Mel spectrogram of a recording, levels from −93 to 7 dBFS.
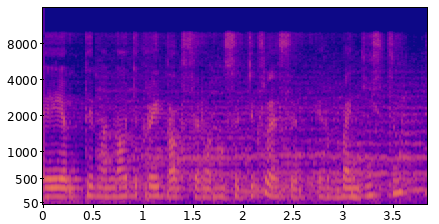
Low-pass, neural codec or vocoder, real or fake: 9.9 kHz; vocoder, 22.05 kHz, 80 mel bands, WaveNeXt; fake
